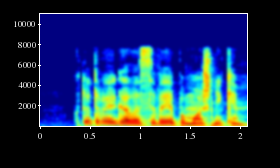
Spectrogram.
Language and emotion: Russian, neutral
